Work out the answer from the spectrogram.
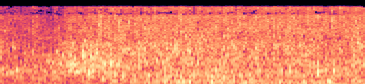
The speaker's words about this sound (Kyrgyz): Жетимишке таяп калганы менен ал чапчан кыймылдап кирлерин жууп жатат.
